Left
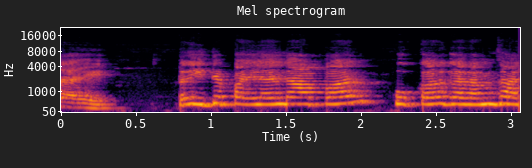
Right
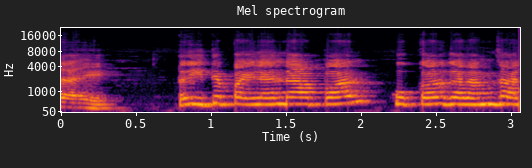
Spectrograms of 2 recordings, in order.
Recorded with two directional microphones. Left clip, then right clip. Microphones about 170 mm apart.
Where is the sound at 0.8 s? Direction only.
50° right (ahead or behind).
